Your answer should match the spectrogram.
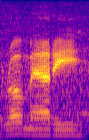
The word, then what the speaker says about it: Romerijo: The Romerio, like, how do you pronounce it? Romerijo.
